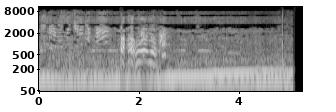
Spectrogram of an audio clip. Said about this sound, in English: the dog's up there barking and scratching up the fucking top of the car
